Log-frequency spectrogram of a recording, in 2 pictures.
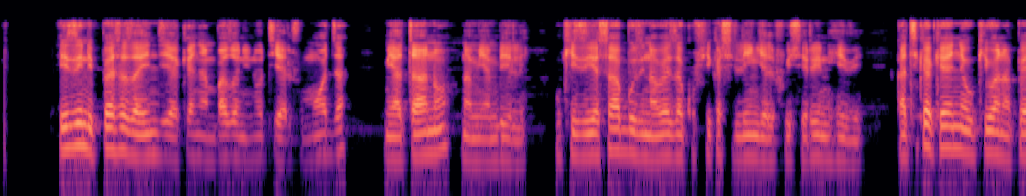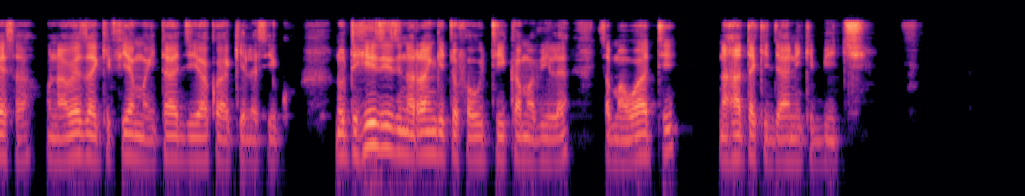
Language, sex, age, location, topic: Swahili, male, 18-24, Kisii, finance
